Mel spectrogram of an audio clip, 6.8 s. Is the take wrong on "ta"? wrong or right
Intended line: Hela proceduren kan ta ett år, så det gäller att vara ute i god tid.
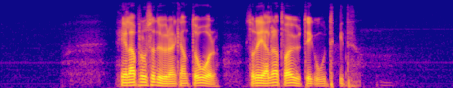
wrong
